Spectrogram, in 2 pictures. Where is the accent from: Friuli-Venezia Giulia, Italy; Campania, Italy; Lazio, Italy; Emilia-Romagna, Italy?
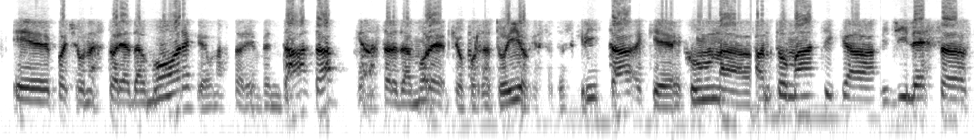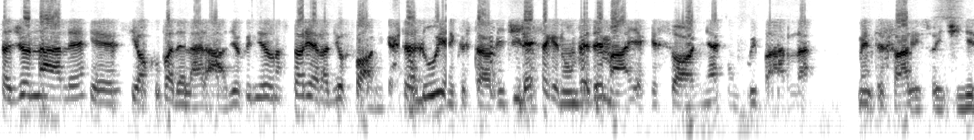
Friuli-Venezia Giulia, Italy; now in France; sono andato in Francia dove abito. E un giorno ho voluto tornare un po' a casa per fare un film a casa, nel mio paese, da dove vengo, in Friuli.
